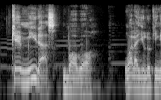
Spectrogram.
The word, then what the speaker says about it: miras: So instead of saying, "¿Qué miras, bobo?" in Argentina, they say, "¿Qué miras, bobo?" So the second syllable of miras is emphasized.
